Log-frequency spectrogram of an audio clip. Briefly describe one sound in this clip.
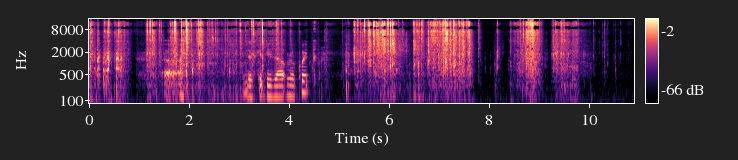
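Paper rustles and crinkles as it is unfolded.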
